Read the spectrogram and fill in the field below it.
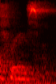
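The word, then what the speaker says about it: frieze: like that stuff above the columns, that's all Freeze. It's F-R-I-E-Z-E, A bit okay.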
